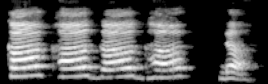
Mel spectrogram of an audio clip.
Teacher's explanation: क वर्ग का कंठ से, गले से उच्चारण होता है। जब हम कुछ बोलते हैं तो वो क्या है, हमारे गले से आवाज निकलती है।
